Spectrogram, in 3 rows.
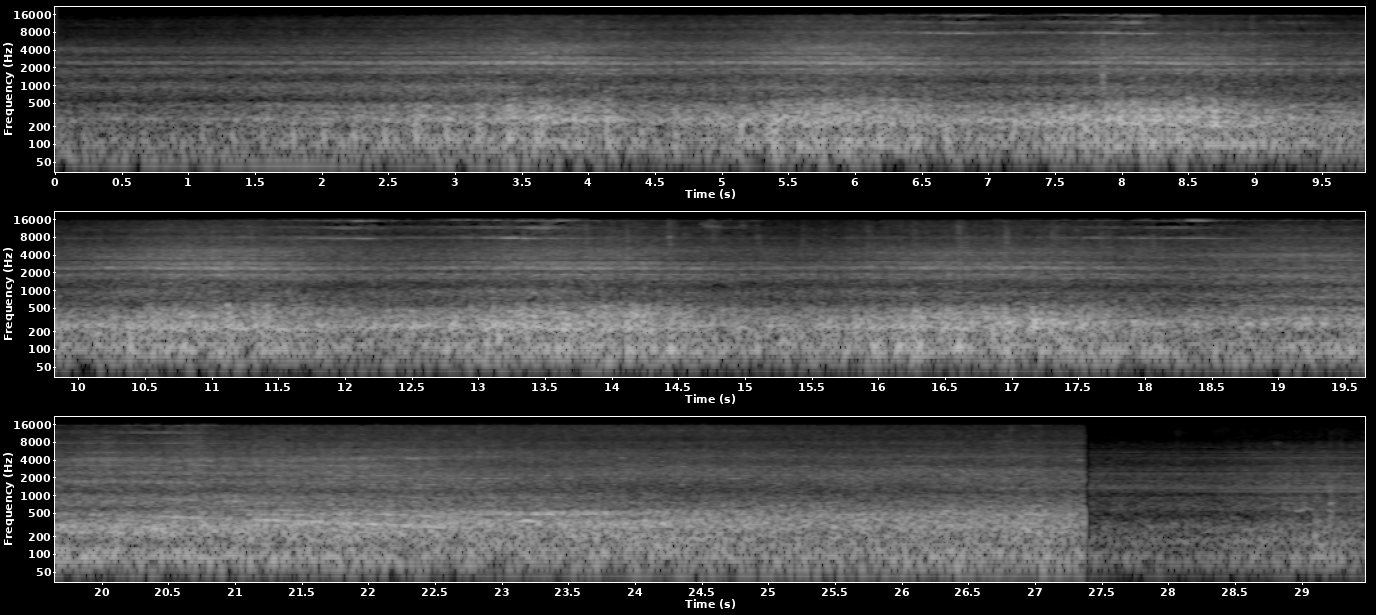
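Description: Italian regional passenger train hauled by an FS E464 electric locomotive passing through a station, a steady rumble of wheels on rail with a high ringing note, swelling and fading every couple of seconds as the cars go by. It cuts off abruptly near the end to a quieter rail rumble.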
